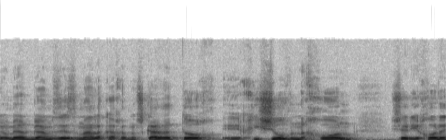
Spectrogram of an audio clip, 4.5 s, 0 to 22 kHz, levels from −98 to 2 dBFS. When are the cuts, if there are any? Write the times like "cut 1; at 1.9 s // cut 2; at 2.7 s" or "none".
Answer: cut 1; at 2.2 s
